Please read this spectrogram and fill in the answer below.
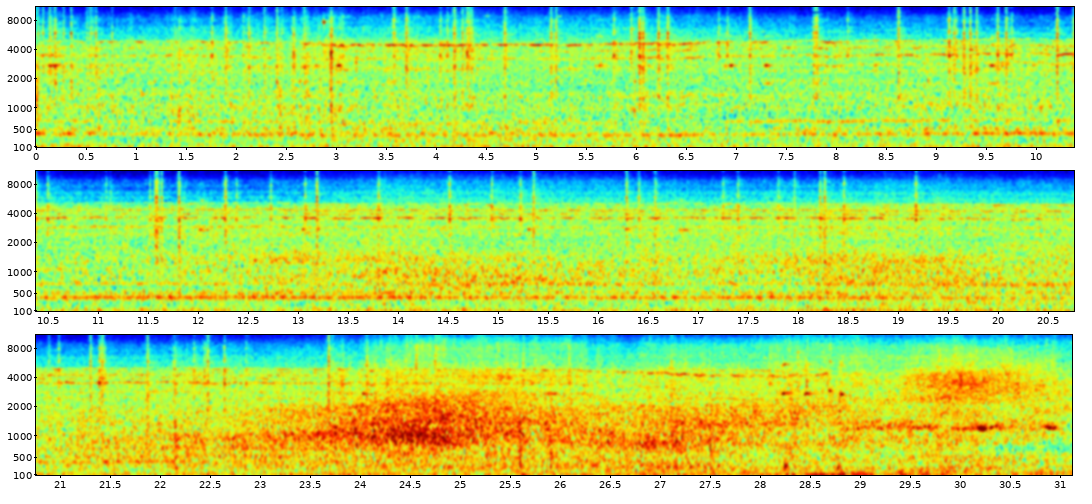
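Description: Mobility scooter's electric drive humming steadily with a low rumble of its wheels over snowy paths. Near the end a passing road vehicle's noise swells up and fades.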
